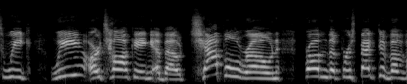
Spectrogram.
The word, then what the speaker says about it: Chappell: Because I know it's Chappell, but in my head I keep saying Chappell, and so it's going to happen.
